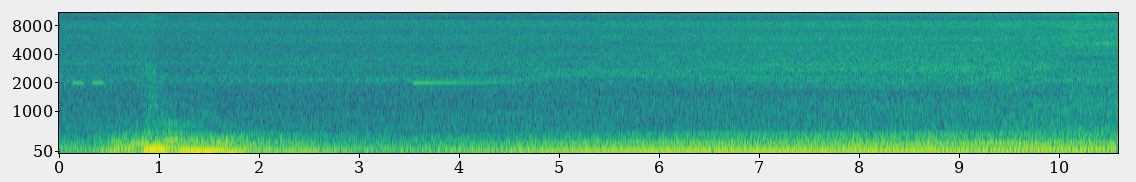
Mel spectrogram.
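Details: 2008 Mitsubishi Outlander XLS on a cold start: a quick rev flares into a deep, rough rumble that stays loud and hollow at idle, from an exhaust leak.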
